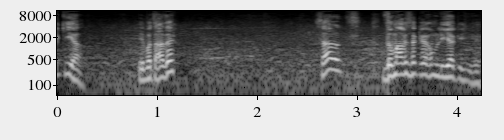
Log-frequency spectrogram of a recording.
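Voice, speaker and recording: With noticeable background noise behind him, a man talks in an animated tone with lively intonation. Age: 70s. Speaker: interviewee in street interview. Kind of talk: heated debate.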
